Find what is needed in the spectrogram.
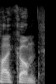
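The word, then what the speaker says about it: Taycan: from mission e to Tyco on ta Y CA n pronounced icon we have no idea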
